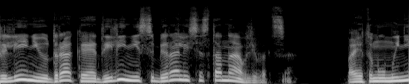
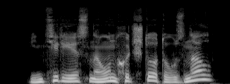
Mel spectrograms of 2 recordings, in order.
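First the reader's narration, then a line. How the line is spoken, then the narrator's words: Plain. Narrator (Russian): спросил Гил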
